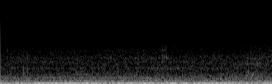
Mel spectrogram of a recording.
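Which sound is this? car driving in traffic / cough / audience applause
car driving in traffic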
